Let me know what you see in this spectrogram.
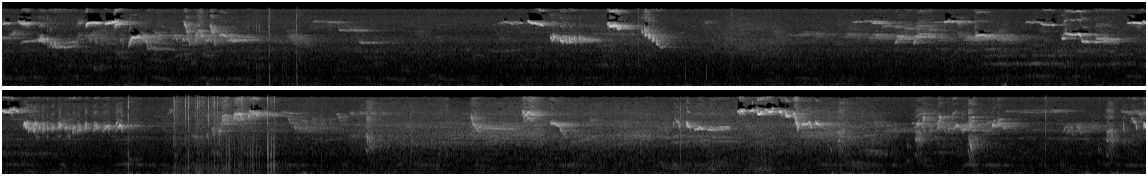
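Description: Small birds chirping and calling: many short, high calls in irregular runs, with a quieter spell about ten seconds in.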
